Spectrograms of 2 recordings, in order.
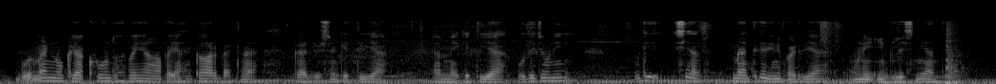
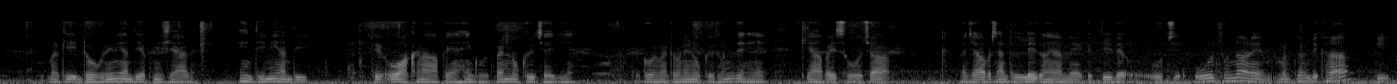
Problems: constant background noise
